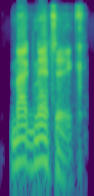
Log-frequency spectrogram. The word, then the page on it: magnetic: British English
